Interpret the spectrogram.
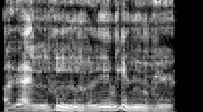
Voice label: scared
